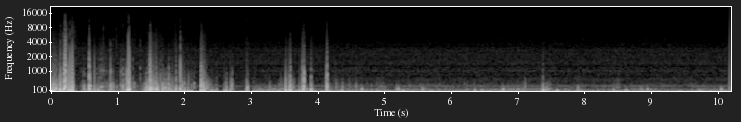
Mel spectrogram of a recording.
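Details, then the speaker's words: A female streamer's own resting heartbeat for ASMR via a chest microphone, not raised by exercise and which she calls a little low: loud thumping beats over a low hum, somewhat irregular in spacing. "Well, yeah, so the heartbeat is a little bit low. It's because it's not pumped up."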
